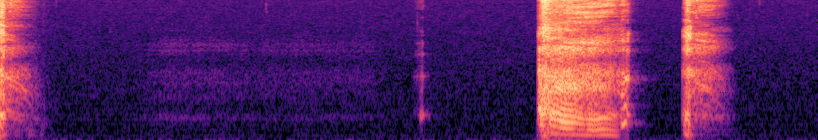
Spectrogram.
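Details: Adult female barky coughing fit: a brief run of harsh, voiced, barky coughs with silent pauses between; barking cough.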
